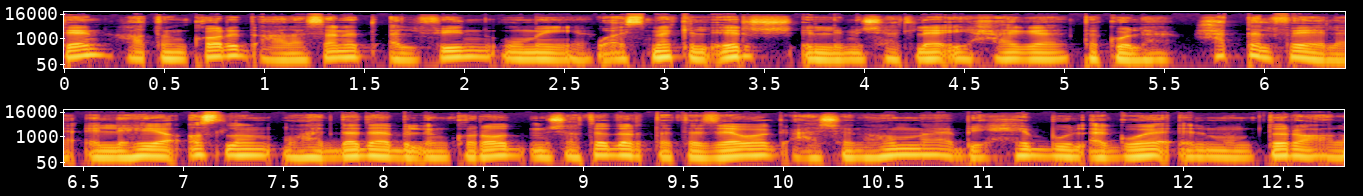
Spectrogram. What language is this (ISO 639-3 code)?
ara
